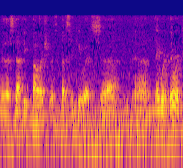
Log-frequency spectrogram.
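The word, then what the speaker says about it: Budzikiewicz: Z-I-K-I-E-W-I-C-Z. Yes, Butzikiewicz.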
